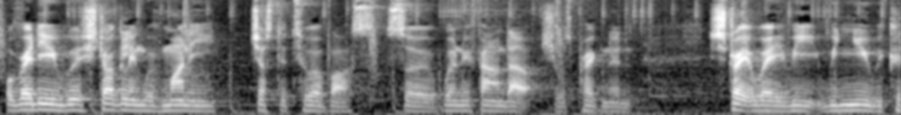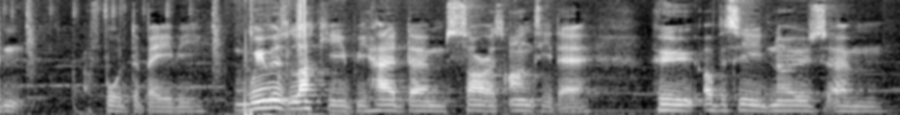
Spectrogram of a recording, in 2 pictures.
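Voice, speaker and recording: Deep-voiced young man, reflective. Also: moderate pace, few pauses, darkish tone, faint music behind. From Congo, raised in England. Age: 20s. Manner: reflective, frequent ums. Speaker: interviewee, young father. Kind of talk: documentary interview.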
